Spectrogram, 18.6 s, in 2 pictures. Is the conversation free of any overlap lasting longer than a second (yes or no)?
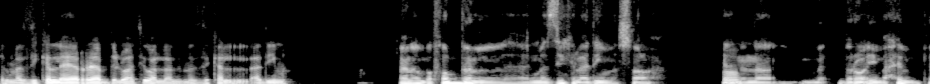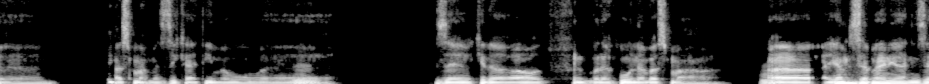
yes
